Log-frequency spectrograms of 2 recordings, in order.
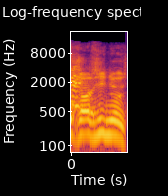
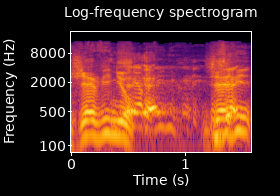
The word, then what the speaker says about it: Gervinho: Non, pas Jorginho, Gervinho. Gervinho. Ah, c'est Gervinho.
